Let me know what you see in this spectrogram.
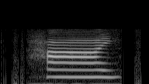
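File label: "haai1", Cantonese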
